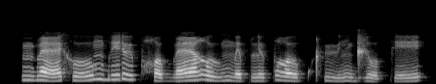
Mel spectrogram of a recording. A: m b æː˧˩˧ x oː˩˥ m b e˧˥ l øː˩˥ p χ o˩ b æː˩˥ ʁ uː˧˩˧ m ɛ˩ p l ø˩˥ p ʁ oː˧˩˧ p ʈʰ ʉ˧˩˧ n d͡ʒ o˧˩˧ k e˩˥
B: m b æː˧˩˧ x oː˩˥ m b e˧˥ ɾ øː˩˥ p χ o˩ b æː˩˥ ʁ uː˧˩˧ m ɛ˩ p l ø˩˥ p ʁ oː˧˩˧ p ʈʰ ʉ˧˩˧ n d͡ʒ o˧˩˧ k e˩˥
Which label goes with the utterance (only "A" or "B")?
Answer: B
